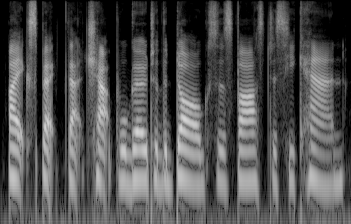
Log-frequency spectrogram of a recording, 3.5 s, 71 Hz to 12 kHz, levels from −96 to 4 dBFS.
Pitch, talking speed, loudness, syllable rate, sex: 185 Hz, 240 wpm, -21 LUFS, 4.6 syllables/s, female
